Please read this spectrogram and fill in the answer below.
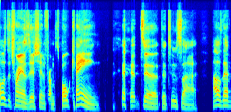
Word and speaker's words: Spokane: a big city guy just Spokane is how the locals say it so but anyway the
